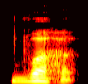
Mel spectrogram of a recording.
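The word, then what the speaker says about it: वह: In Hindi, the word for he or she is vah. Vah. Both of the A's are understressed while pronouncing the word.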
